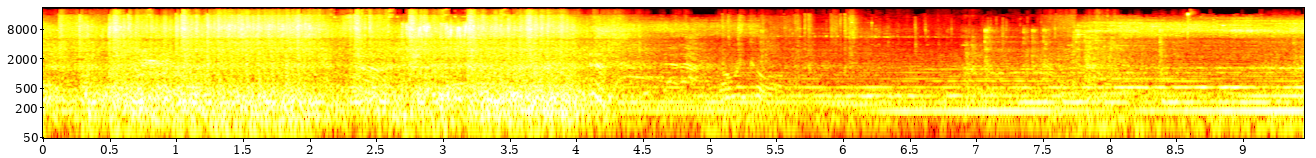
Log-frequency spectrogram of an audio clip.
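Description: Heavy gunfire in the video game Halo Reach, a dense rattle of rapid shots that is loudest in the first few seconds and then fades into a rumbling battle background with game voices over it.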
